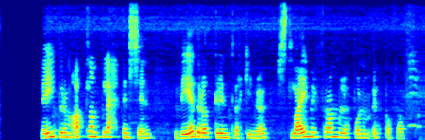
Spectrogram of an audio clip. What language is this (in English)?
Icelandic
